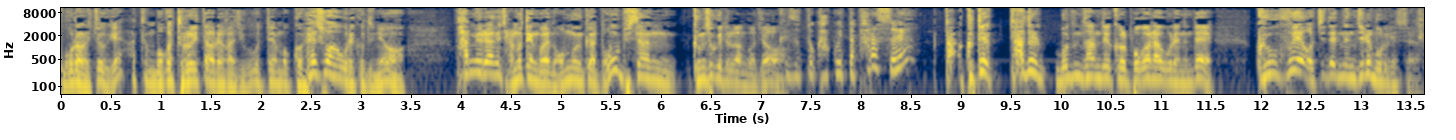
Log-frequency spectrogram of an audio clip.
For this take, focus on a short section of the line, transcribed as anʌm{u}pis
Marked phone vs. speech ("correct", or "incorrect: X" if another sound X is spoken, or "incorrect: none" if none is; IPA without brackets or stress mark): correct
